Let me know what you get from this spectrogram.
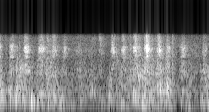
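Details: Playful Border Terrier puppy on a mad turn, giving rapid, rhythmic breathy whimpers and pants about four per second, soft and steady, with a couple of slightly louder squeaky peaks midway.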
